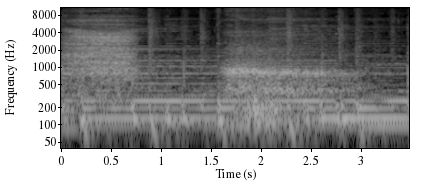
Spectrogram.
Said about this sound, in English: Let's take a couple of deep breaths and let that separate us from the pace of this world.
